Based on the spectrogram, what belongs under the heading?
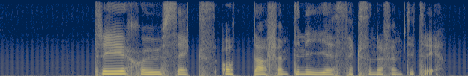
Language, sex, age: Swedish, female, 21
